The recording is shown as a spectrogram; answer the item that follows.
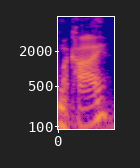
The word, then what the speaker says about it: Mackay: appears in Hansard, but the pronunciation of my last name is Mackay. Rhymes with pie as in apple or 22 over 7.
